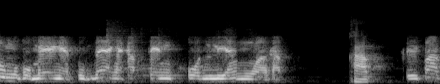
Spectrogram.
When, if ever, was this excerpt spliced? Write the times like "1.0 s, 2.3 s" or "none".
2.3 s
